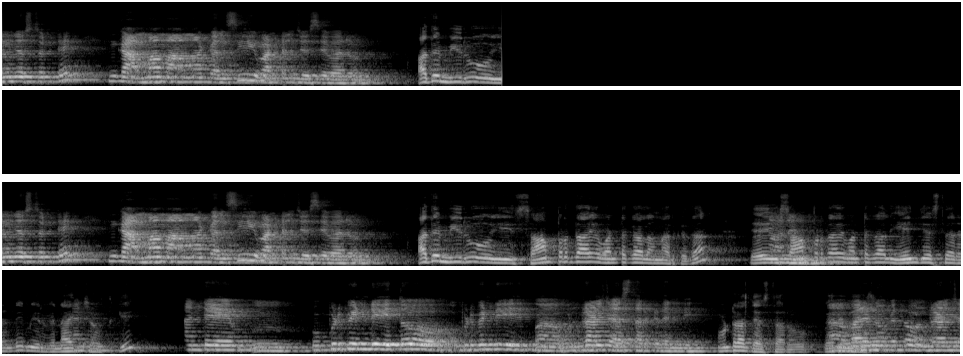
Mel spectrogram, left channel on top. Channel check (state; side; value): drops out; left; at 5.0 s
